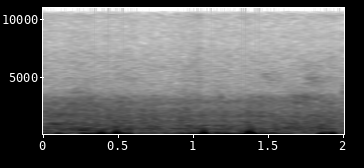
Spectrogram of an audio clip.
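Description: Quiet room tone with a few faint soft knocks.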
